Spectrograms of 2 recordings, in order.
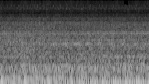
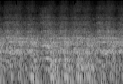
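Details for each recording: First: HMMWV Humvee with swapped Duramax LBZ diesel, first start after FASS lift pump install: steady even diesel clatter with smooth low thrum, no misses or knocks; no smoke, no exhaust leaks, no fuel dripping from injectors; normal idle. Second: HMMWV Humvee with swapped Duramax LBZ diesel, first start attempt after FASS lift pump install, on a doubtful battery: steady starter whir with even compression pulses, never fires; owner suspects fuel system not properly primed.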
